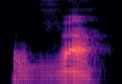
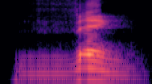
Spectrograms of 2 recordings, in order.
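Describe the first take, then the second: First: It is said with a Parisian accent. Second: It is said with a southern French accent. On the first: "comme à Paris par exemple" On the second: "Je vais d'abord dire le mot vin comme moi je le prononce"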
